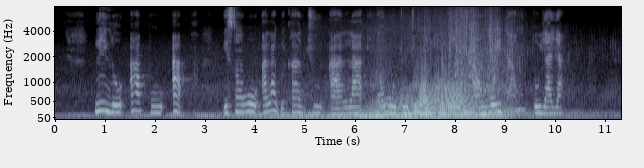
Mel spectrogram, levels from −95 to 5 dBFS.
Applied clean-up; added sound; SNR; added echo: none; Aircraft; -1 dB; none.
